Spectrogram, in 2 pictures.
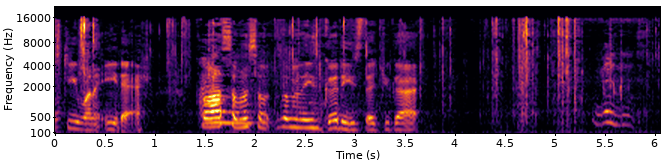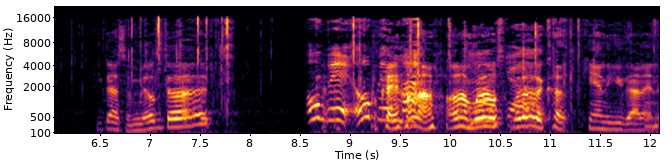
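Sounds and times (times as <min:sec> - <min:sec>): candy wrappers rustling: 0:00.0 - 0:12.0.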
